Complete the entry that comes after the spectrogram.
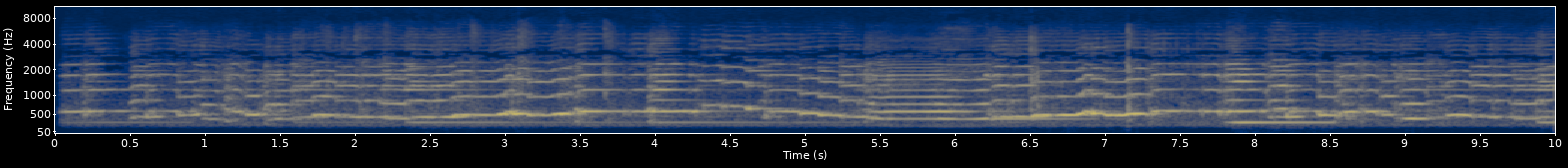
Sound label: slides; Danny Abs nos 1 and 2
